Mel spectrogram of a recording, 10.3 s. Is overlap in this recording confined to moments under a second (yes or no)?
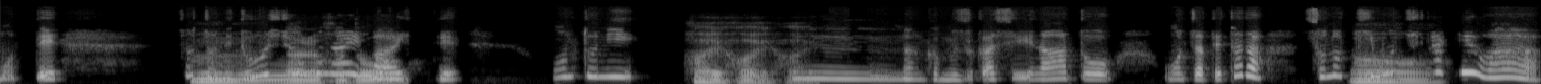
no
